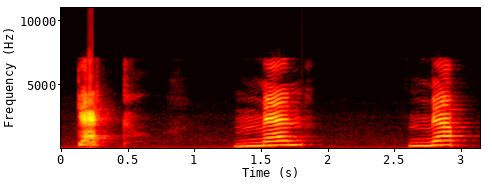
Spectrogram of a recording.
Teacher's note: आप कैट बोल रहे हो पर बड़ी ए की मात्रा आ रही है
